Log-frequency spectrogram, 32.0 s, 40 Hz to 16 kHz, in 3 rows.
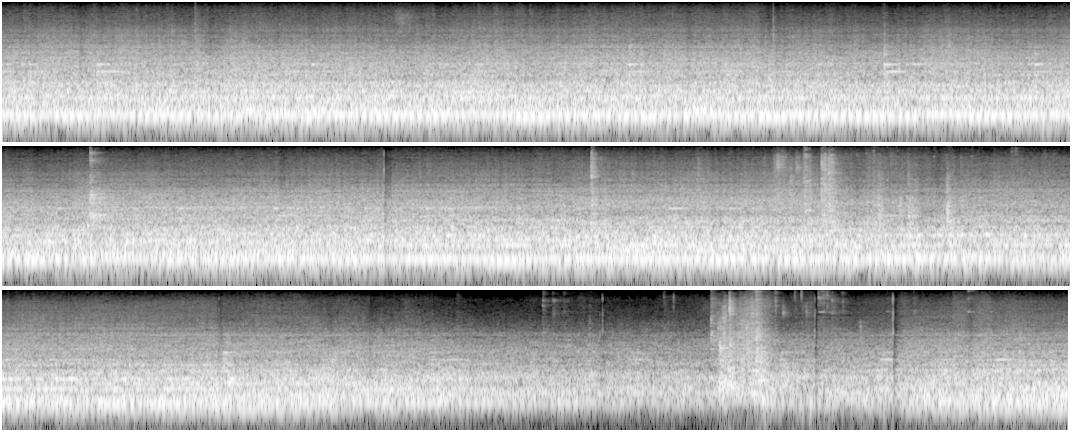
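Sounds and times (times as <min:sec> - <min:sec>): elevator loud hum: 0:00.0 - 0:32.0
clicks and knocks in elevator car: 0:18.4 - 0:20.5, 0:28.4 - 0:30.3.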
